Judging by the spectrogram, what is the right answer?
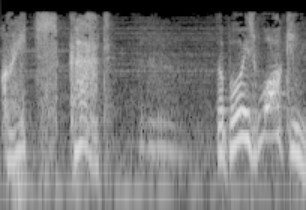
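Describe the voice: Putting on a character voice, a man talks at a very slow pace and fairly high pitch, swinging his pitch widely while faint music plays in the background.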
